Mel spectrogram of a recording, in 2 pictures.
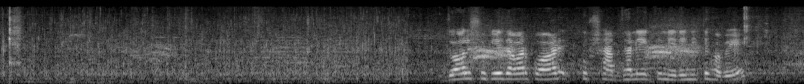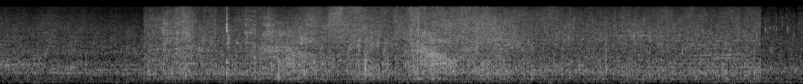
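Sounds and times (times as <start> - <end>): curry sizzling in oil: 0.0 - 16.0
spatula scraping a pan: 9.5 - 13.3.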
